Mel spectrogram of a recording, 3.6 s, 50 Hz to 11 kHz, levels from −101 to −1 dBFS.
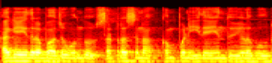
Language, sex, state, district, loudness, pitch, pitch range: Kannada, male, Karnataka, Koppal, -17 LUFS, 120 Hz, 120-125 Hz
